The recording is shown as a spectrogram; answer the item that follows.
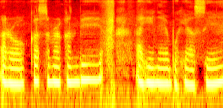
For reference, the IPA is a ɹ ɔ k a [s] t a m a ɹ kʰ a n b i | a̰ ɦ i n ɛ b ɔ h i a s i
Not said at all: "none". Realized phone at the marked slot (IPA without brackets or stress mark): s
